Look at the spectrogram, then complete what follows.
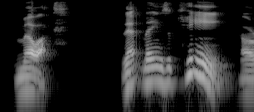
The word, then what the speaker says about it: Melech: You see the word Michael, but that it would actually have been pronounced by the Hebrews as Melech.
